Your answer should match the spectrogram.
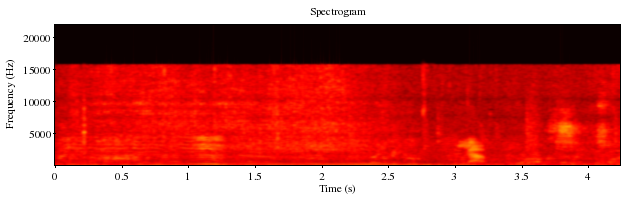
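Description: Voices of people at an outdoor eating area, with a short higher-pitched voice about three seconds in, over a steady low drone.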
